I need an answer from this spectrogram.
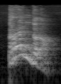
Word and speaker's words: prendono: Same rule as before with the pronunciation. Prendo, prendi, prende, prendiamo, prendete, and loro, one syllable behind, prendono, ok?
